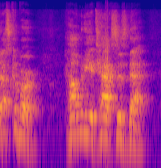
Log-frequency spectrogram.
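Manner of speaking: very loud, high-pitched yell. Voicing an old gentleman sitting down, yelling up to a dwarf: yelling up. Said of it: "who's sitting down yells up".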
